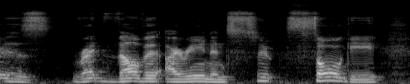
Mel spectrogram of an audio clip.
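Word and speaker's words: Seulgi: So, this is flatter than I was anticipating it, but here is Red Velvet, Irene, and Sugi, Sugi, not Soggy.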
